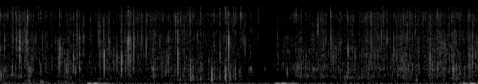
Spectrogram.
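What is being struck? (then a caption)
Stuffed plastic bag ball. A round white plastic bag, tied at the top and stuffed full into a crinkle ball, is squeezed and crumpled by the fingers and thumbs of both hands over a wooden table. Dense, bright crinkling and sharp crackles run continuously, easing briefly in the middle before picking up again.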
